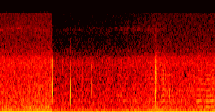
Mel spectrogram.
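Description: Steady rushing outdoor noise picked up by a treetop nest-camera microphone, with a few faint short clicks about a second in and again near three seconds.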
